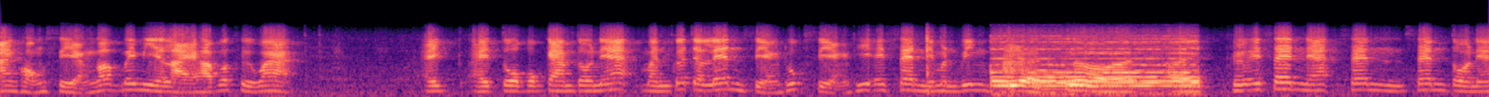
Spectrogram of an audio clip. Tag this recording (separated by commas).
Music, Speech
